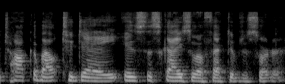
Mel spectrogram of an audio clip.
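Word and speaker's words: schizoaffective: about today is the skyo effective disorder some people pronounce it skizo effective disorder but I'm a skyo effective disorder sort of person here so what are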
